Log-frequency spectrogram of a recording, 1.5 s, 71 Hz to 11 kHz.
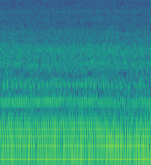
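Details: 1997-2001 Honda Prelude at idle after power steering belt replacement: steady, even idle with smooth low hum and no chirp or squeal from the belts; belt installed correctly.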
